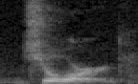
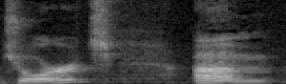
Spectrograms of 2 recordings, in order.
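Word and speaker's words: Jorg: in the head of Joerg it's it's spelled J o RG but I've heard people say that it's pronounced George but he's a prince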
